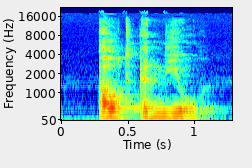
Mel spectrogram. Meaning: alternative letter-case form of Oud en Nieuw
- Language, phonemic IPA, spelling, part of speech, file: Dutch, /ʌʊt ɛn niw/, oud en nieuw, phrase, Nl-oud en nieuw.ogg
